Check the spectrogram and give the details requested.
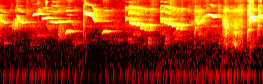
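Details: Rare, exotic Black-winged starling in vigorous full isian song: a rapid run of bright whistled notes sliding downward, then harsh scratchy bursts and buzzy chatter with few pauses.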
